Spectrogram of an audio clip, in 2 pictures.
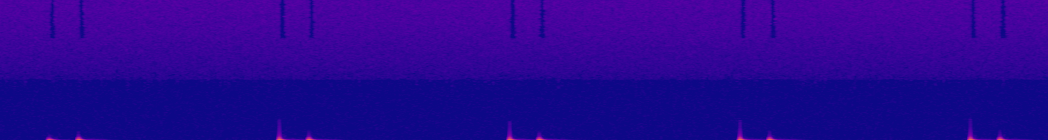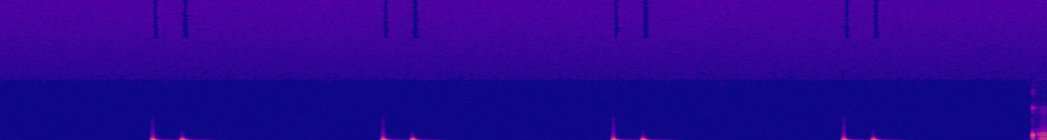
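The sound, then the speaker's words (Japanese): A muffled heartbeat, heard up close while hugging someone, thumps in steady lub-dub pairs, deep and soft, repeating about every two seconds with nothing else around it. “なんだかドキドキしますね。そのうち先輩のも聞かせてください。”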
